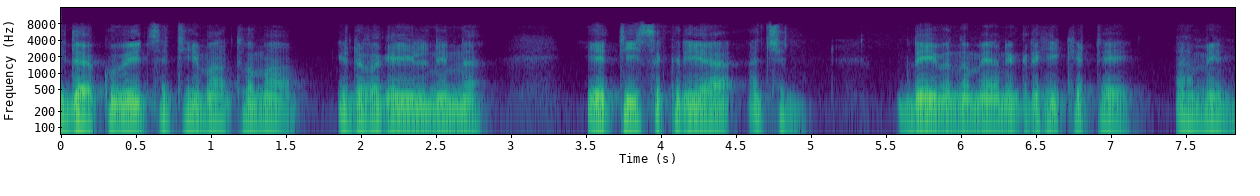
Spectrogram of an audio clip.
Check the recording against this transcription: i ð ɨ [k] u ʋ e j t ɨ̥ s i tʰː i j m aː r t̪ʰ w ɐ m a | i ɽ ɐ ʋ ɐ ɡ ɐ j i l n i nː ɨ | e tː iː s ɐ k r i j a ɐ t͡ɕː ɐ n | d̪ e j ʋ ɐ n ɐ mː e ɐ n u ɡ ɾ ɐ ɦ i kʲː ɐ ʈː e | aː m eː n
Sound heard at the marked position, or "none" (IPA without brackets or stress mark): k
